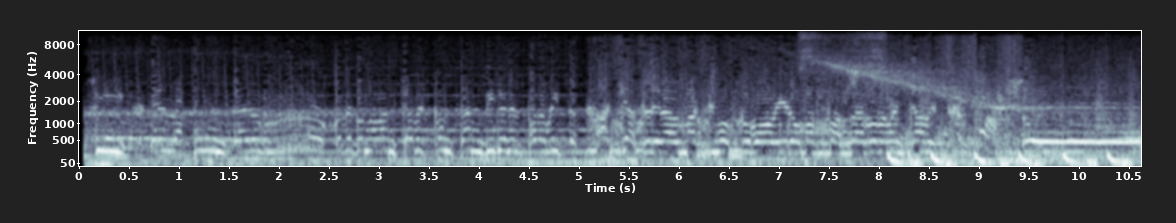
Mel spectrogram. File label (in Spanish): cuña oficial; tambillo 2016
